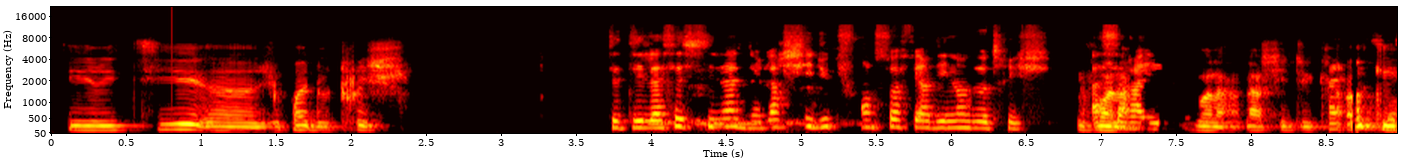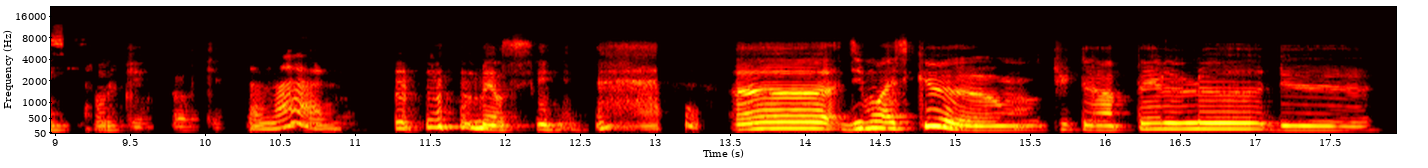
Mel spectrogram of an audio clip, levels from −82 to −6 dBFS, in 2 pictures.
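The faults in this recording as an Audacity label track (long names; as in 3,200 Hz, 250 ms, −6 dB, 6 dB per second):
0.800000	0.800000	click −18 dBFS
6.480000	6.490000	drop-out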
